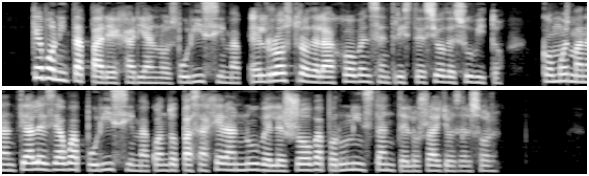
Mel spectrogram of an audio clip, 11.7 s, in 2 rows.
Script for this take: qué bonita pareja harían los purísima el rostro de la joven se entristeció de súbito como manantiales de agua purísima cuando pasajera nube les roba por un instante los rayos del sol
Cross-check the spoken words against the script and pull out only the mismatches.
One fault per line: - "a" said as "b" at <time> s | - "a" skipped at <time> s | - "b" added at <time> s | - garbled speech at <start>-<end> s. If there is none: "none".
none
